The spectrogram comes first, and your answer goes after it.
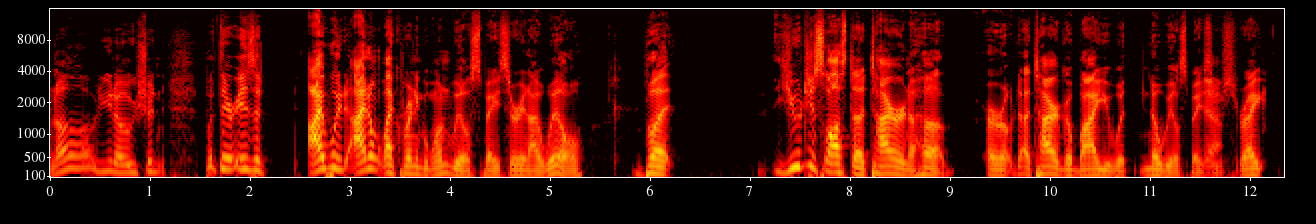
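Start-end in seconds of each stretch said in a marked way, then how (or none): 0.1-1.2 put-on old man voice, high and soft. Talking about wheel spacers, imitating an old man. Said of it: "sounds like old man going".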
